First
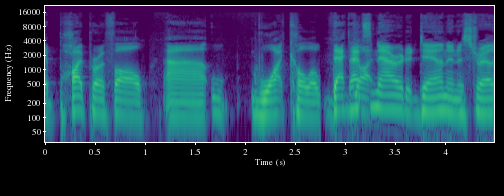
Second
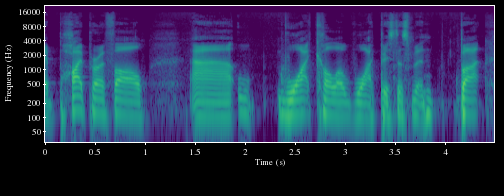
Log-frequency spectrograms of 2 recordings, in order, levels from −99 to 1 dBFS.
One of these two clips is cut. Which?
first; 2 cuts; at 1.1 s, 2.8 s

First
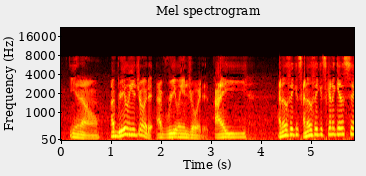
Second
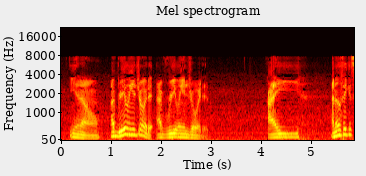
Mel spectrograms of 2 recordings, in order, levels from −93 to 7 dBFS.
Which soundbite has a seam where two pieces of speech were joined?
first; 2 cuts; at 3.0 s, 4.8 s

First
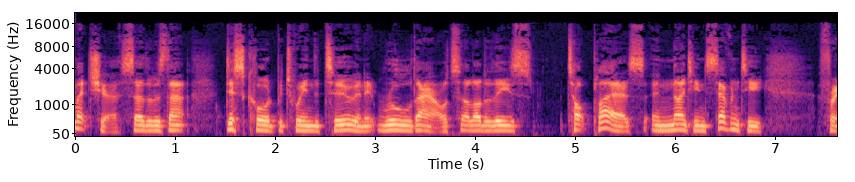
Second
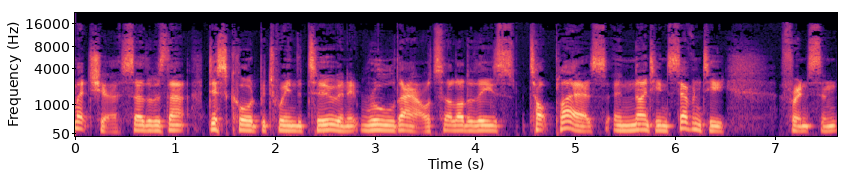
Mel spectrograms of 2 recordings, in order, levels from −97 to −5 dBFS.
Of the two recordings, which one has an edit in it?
second; 2 cuts; at 1.3 s, 4.4 s

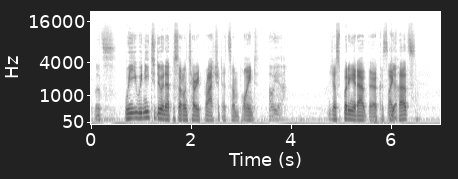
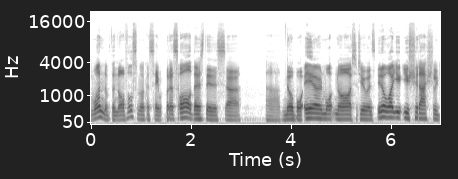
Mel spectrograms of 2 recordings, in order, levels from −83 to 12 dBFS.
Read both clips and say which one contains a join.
second; 4 cuts; at 1.4 s, 1.7 s, 5.3 s, 5.6 s

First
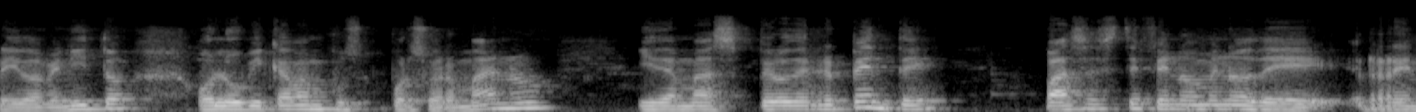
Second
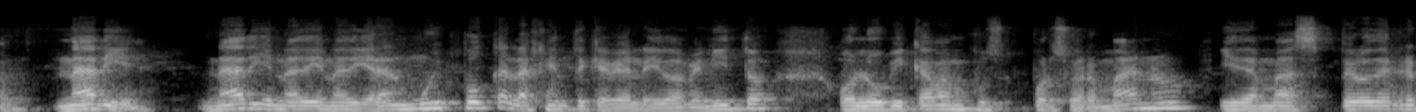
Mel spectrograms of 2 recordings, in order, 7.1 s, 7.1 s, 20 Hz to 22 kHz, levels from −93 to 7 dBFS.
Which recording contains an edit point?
second; 1 cut; at 6.1 s

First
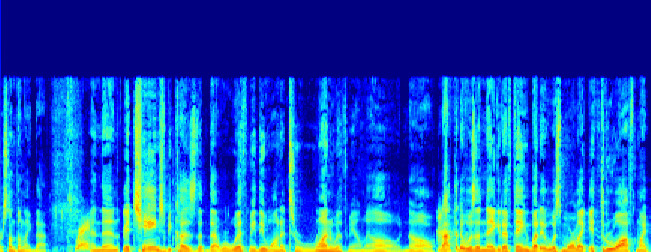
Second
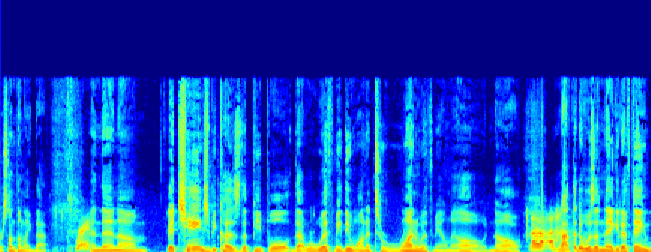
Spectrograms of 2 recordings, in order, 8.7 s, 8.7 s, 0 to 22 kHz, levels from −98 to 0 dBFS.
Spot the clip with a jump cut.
first; 3 cuts; at 1.5 s, 2.7 s, 5.8 s

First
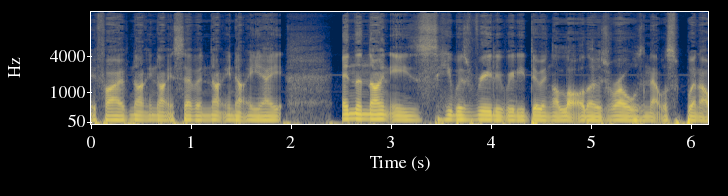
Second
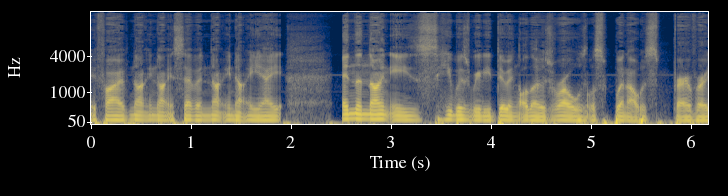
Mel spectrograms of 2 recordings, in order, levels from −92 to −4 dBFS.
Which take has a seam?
second; 3 cuts; at 3.8 s, 4.3 s, 5.0 s

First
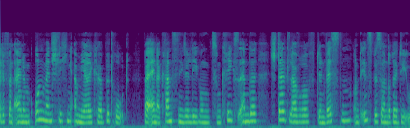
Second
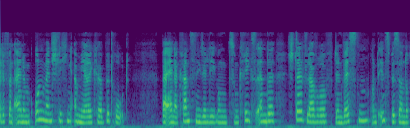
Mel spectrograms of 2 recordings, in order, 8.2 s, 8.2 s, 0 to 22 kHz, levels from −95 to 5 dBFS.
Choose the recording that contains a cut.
first; 1 cut; at 2.8 s

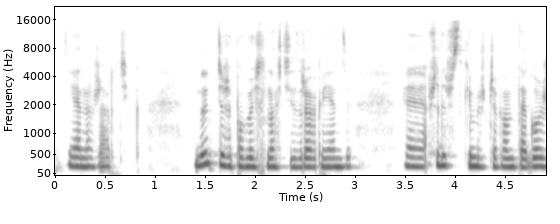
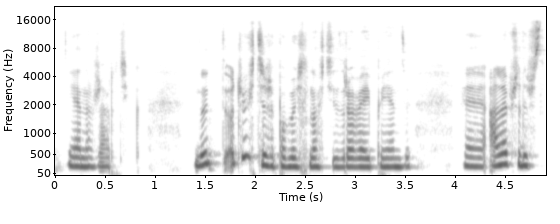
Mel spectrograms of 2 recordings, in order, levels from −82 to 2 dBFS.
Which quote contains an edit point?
first; 3 cuts; at 1.6 s, 2.6 s, 3.7 s

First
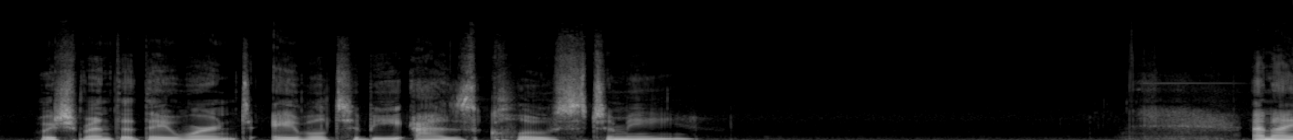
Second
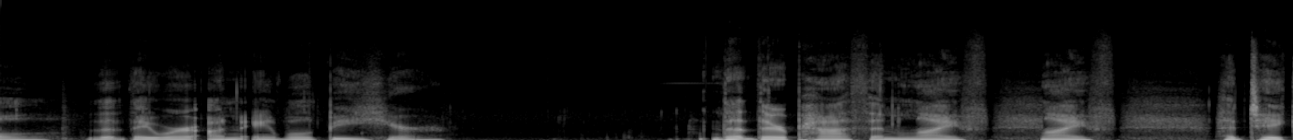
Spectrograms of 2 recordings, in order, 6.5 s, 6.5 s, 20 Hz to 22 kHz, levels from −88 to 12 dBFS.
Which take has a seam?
second; 2 cuts; at 1.6 s, 5.2 s

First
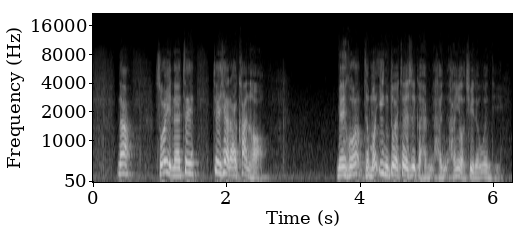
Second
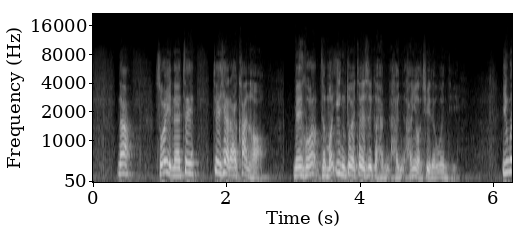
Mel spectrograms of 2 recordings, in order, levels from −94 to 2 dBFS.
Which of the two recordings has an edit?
second; 1 cut; at 2.8 s

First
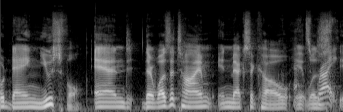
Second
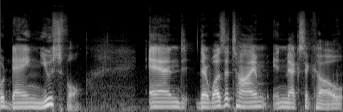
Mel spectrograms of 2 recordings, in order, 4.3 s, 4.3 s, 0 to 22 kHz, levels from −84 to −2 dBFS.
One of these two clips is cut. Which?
first; 1 cut; at 1.1 s

